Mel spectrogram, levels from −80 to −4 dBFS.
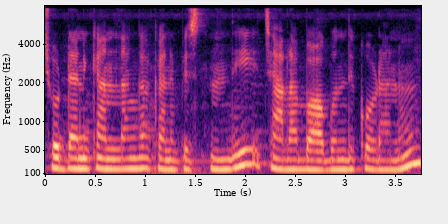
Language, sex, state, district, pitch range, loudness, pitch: Telugu, female, Andhra Pradesh, Manyam, 170-185 Hz, -16 LUFS, 175 Hz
